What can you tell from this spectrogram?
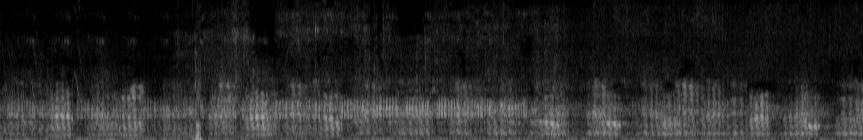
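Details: Numerous frogs in monsoon rainwater, mating and calling: a busy chorus of harsh, buzzy pulsed croaks repeating in overlapping bursts, with one sharp click early on.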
